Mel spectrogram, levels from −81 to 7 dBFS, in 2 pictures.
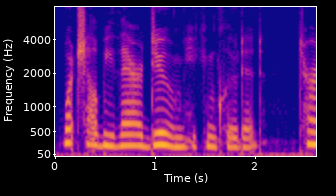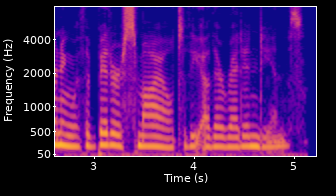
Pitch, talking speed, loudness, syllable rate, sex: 205 Hz, 195 wpm, -17 LUFS, 5.1 syllables/s, female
